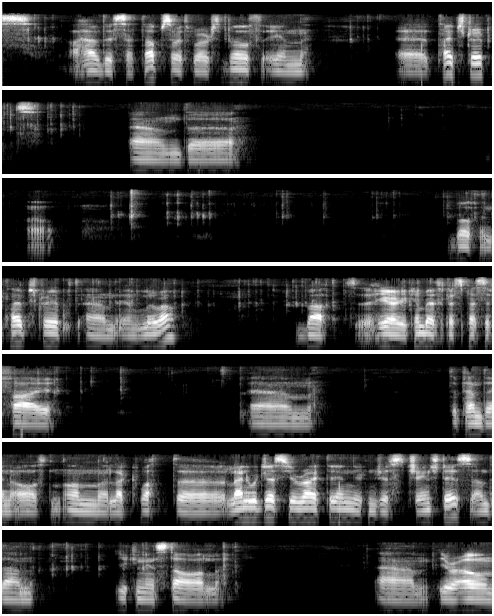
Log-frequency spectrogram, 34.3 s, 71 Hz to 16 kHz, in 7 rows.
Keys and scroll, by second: 0.0-0.9 typing, 2.3 shift+j, 3.4 space, 3.5 f, 4.6-6.0 typing, 9.0 u, 10.9-21.1 typing, 11.3 Escape, 15.0 ctrl+shift+Tab, 29.7 Escape, 29.7-31.3 typing, 31.5 Return, 32.4 j, 33.6 1.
